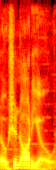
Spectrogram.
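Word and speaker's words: ocenaudio: best free audacity alternative is ocean audio Optimus pronounced as ocean audio it's simple enough for new users and loaded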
